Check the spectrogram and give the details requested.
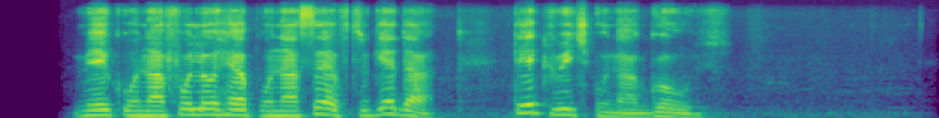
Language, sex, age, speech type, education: Nigerian Pidgin, male, 30-45, spontaneous, tertiary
